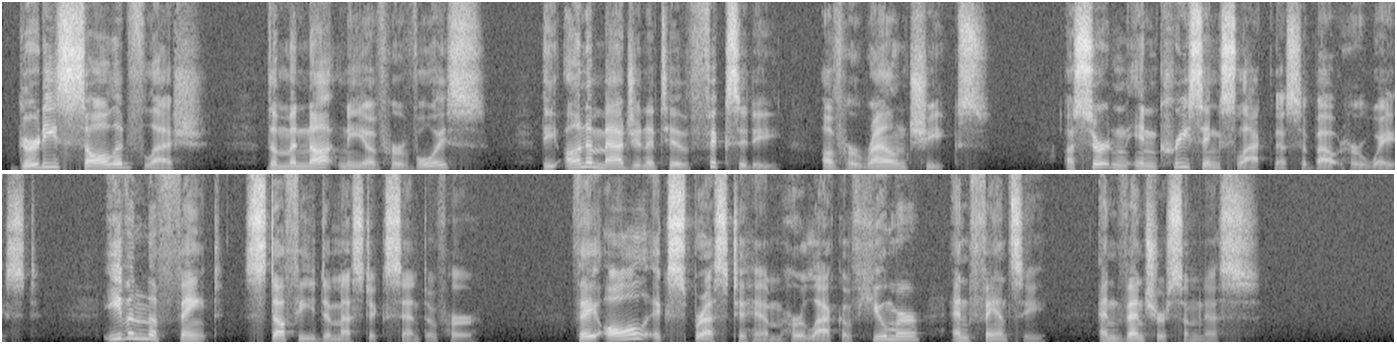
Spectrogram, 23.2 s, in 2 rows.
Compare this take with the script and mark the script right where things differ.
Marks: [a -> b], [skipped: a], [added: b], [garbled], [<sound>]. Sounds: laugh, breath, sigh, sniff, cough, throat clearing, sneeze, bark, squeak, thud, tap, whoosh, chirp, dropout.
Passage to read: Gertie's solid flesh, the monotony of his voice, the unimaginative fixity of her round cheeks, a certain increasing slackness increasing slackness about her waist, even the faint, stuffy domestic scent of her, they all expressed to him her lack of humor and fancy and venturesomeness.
Gertie's solid flesh, the monotony of [his -> her] voice, the unimaginative fixity of her round cheeks, a certain increasing slackness [skipped: increasing slackness] about her waist, even the faint, stuffy domestic scent of her, they all expressed to him her lack of humor and fancy and venturesomeness.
